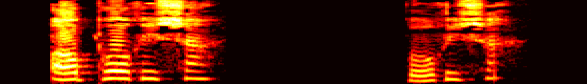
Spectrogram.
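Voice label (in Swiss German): "abhoriche", Alsatian; medecine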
